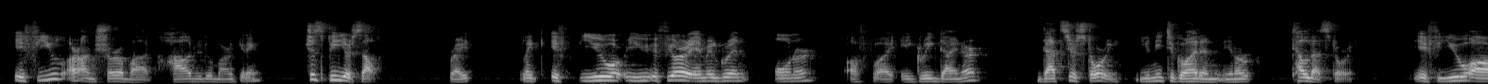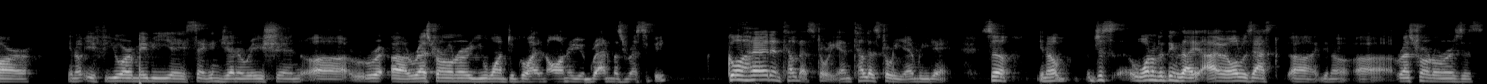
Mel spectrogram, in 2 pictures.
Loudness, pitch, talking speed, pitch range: -27 LUFS, 150 Hz, 195 wpm, 135-175 Hz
